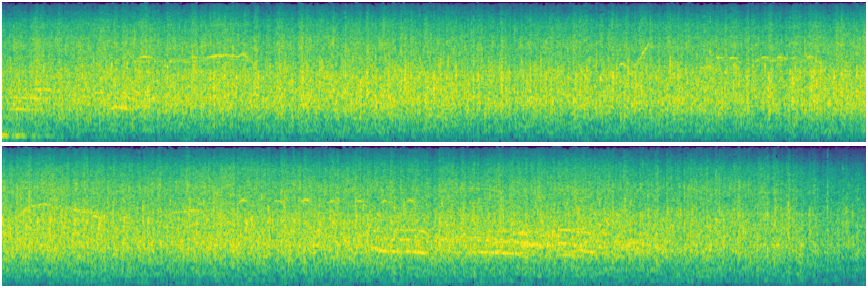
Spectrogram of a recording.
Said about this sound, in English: who returned to the footlights in response to your applause.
